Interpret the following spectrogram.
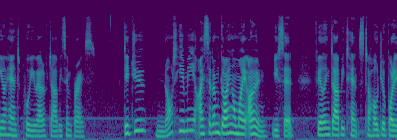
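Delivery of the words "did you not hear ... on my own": high-pitched, exasperated insistence; indignant. A narrator's reading. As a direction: press the point, voice raised in pitch. Repeats refusal to boyfriends ignoring her.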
